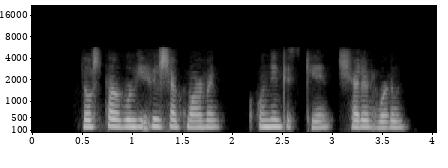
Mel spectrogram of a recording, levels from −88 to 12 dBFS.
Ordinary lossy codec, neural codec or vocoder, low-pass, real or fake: AAC, 48 kbps; codec, 16 kHz, 0.5 kbps, FreqCodec, larger model; 5.4 kHz; fake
